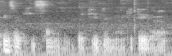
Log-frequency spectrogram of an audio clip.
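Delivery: whispered, mumbled mutter under the breath. Speaker acts out how another man reacted, mumbled under his breath. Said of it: "he just mumbles under his breath".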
